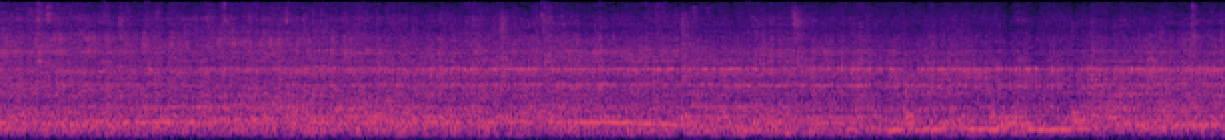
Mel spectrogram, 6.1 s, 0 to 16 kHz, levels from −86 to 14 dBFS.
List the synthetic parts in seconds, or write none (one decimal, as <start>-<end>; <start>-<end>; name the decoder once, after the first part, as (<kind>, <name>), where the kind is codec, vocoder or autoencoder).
3.6-4.8 (vocoder, BigVGAN v2)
